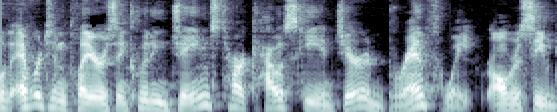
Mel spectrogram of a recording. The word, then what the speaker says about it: Tarkowski: But I mean, I will say, from an Everton fan's perspective, Tarkowski, I think is his name, Tarkowski, yeah. I think they're pronouncing the W as a V.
